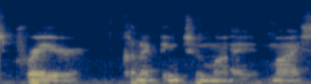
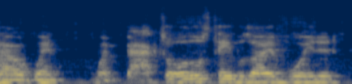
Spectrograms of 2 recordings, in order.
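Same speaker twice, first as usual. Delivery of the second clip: ordinary talk, nothing marked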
